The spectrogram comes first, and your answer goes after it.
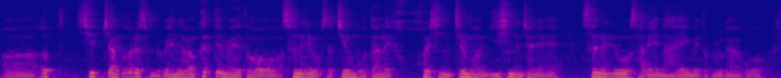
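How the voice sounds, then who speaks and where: At a fairly quick pace, a man speaks in a dark, mellow tone of medium pitch with ordinary pitch variation. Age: 50s. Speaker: civil servant sharing exam experience. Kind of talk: personal testimony vlog. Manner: hesitant with frequent fillers.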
